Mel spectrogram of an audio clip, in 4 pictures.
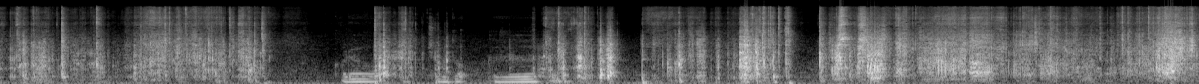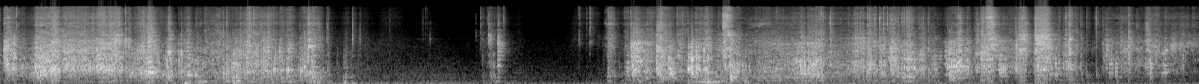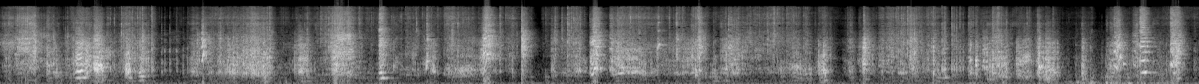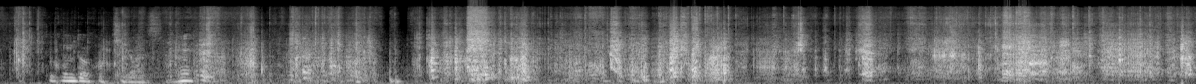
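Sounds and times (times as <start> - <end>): balloons squeaking and rubbing: 0.0 - 15.8, 18.0 - 47.9.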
